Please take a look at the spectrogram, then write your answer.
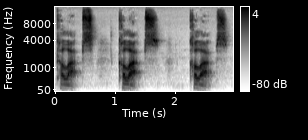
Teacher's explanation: If you listen to it, it's the second part that is stressed, collapse, collapse, collapse. It's the apps part which sounds heavy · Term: I am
